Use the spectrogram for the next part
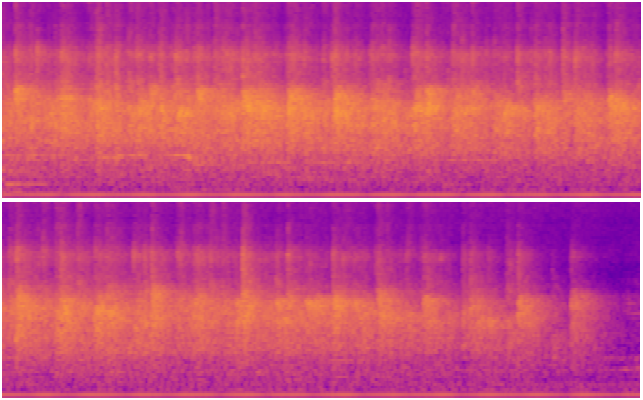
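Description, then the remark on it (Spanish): An audience applauds the Lord steadily, many hands clapping in a dense, continuous wash that stays loud before easing slightly toward the end, with a low steady hum underneath. “Le doy aplausos si es tan amable al Señor.”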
